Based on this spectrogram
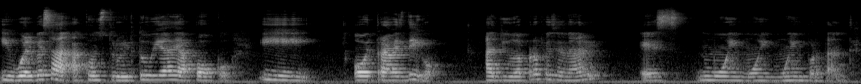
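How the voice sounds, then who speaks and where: Amid noticeable background noise and audible room echo, a woman speaks very slowly at a medium pitch with fairly even intonation. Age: 30s. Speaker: podcast guest sharing experiences. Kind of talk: casual chat.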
